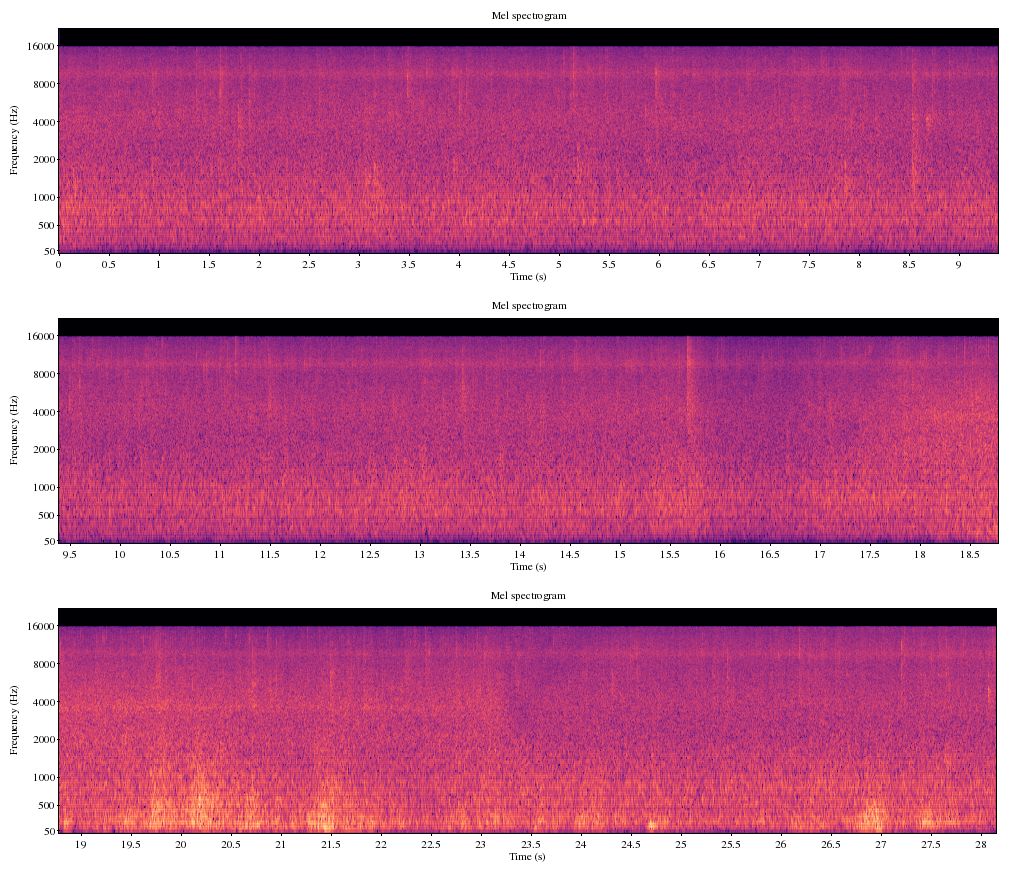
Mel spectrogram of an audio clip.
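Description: Steady rain falling on bare ground and puddles, an even hiss. A bit over halfway through, a low rumble of thunder swells and rolls for several seconds, with a shorter rumble near the end.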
